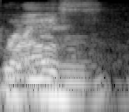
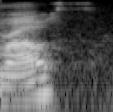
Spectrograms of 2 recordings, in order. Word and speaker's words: Routh: Brandon Routh. It's Brandon Routh. It's Brandon Routh. His name. Routh. I looked it up. It reminds. So first, of somebody said in the chat, it rhymes with South.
